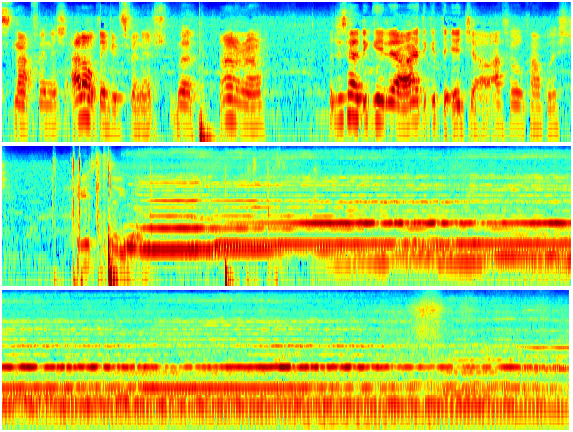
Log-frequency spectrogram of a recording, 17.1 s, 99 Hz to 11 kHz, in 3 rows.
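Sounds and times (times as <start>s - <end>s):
woman singing a cappella: 6.6s - 17.0s.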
